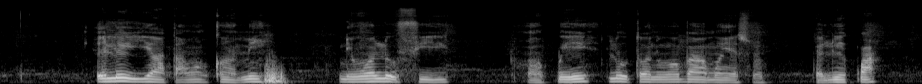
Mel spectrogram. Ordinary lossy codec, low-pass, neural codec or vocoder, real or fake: none; 14.4 kHz; vocoder, 44.1 kHz, 128 mel bands, Pupu-Vocoder; fake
